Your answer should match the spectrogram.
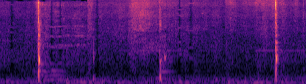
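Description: Tennis racket striking a ball on a forehand: one sharp pop about a quarter second in, then a fainter knock about a second later.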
